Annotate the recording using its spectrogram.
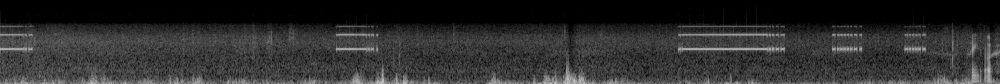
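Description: Handheld metal-detecting pinpointer beeping with a high, steady tone as it is pushed through loose soil in a dig hole: short beeps, one longer beep of about a second a little past the middle, then two more short beeps, signalling metal close to the probe tip. Soil scrapes and small knocks from the probe between the beeps.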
